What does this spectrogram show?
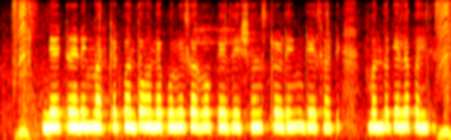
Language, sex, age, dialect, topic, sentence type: Marathi, female, 18-24, Varhadi, banking, statement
